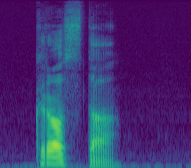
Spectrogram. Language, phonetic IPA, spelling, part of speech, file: Polish, [ˈkrɔsta], krosta, noun, Pl-krosta.ogg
